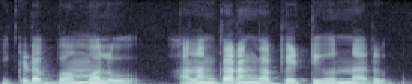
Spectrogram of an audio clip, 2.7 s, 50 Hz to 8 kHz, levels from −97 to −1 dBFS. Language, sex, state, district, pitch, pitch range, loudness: Telugu, male, Telangana, Hyderabad, 135 Hz, 125-145 Hz, -19 LUFS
